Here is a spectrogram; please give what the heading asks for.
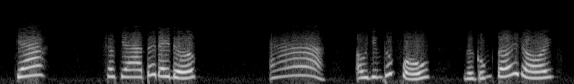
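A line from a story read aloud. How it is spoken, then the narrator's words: Urgent raised call. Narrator (Vietnamese): Thấy cục diện trước mắt đã vô cùng nguy cấp, lập tức cao giọng kêu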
